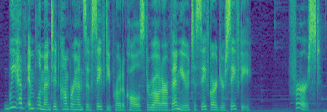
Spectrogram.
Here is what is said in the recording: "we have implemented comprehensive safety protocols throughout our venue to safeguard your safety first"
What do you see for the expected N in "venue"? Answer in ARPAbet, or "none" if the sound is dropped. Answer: N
